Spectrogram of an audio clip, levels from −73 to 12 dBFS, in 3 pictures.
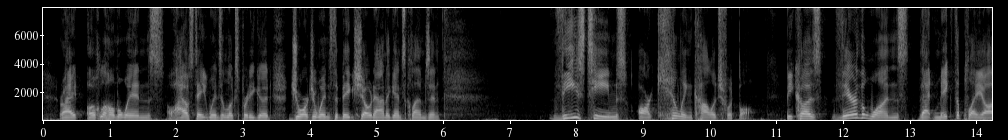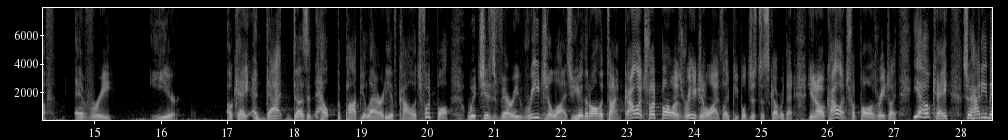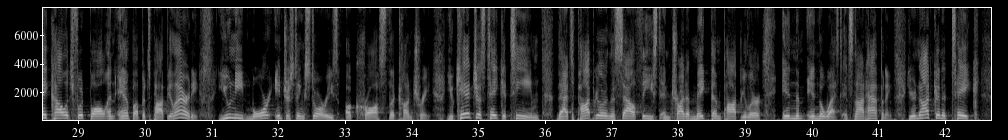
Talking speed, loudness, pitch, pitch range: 170 wpm, -22 LUFS, 155 Hz, 135-185 Hz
